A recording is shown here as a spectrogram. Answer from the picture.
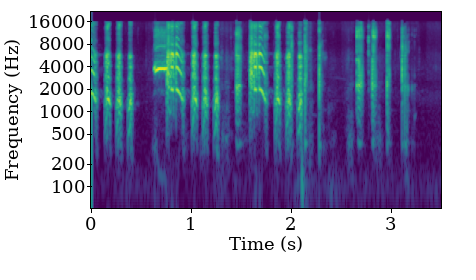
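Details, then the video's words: Grey francolin (shesha teetar) calling in Pakistan: a rapid series of harsh, squawking bursts, roughly one per second in clusters, with one higher whistled note early on, broken by brief pauses. "shesha teetar ki awaz,gry pheasant bird beautifull awaz"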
